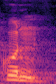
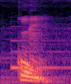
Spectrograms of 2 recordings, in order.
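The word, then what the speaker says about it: くん: Kemudian di sini ada kun, atau biasa juga dibacanya kung ya.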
